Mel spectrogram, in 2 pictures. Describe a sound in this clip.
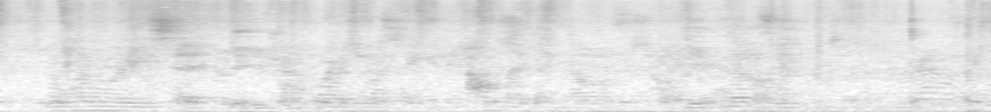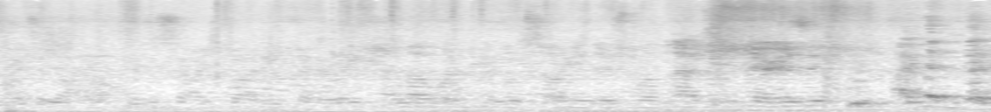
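Cards slide and flick in hands.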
